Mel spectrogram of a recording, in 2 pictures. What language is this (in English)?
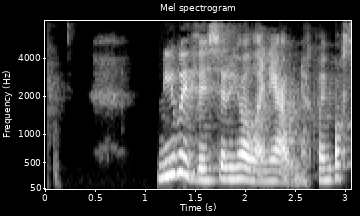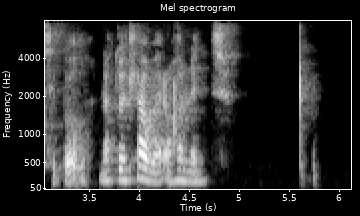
Welsh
